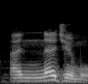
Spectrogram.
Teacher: Qalqala, because it's a silent jim and it's the lowest type.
